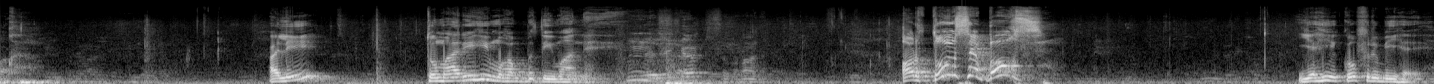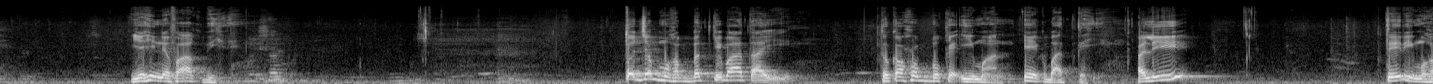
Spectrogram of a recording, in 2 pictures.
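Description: A middle-aged man speaks with feeling through a microphone, in short bursts with pauses.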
